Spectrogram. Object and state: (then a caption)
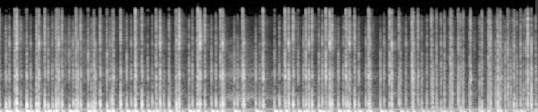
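Empty plastic water bottle. Long acrylic nails rapidly tap and scratch the ribbed sides of an empty, hollow, clear PET plastic water bottle with its cap on, held in the hand. The result is a fast, uneven stream of short, dry, crackly clicks with bright edges, over a steady low hum.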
